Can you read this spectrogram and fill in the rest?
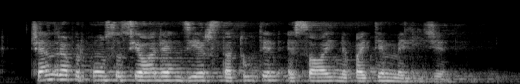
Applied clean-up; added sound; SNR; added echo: none; none; none; reverberation time 1.6 s.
